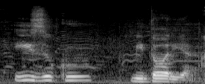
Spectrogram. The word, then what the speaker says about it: Izuku Midoriya: Izuki, yeah. – Izuku Midoriya.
